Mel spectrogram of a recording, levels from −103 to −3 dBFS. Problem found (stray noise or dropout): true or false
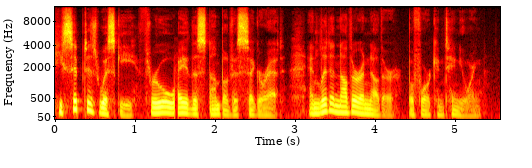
true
